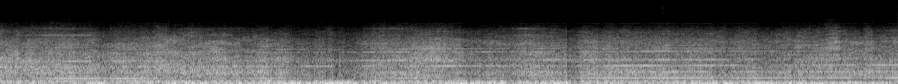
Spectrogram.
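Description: Freightliner Class 70 diesel locomotive passing at the head of a container freight train, its engine running under power with a steady low drone and several high, steady whines over it.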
